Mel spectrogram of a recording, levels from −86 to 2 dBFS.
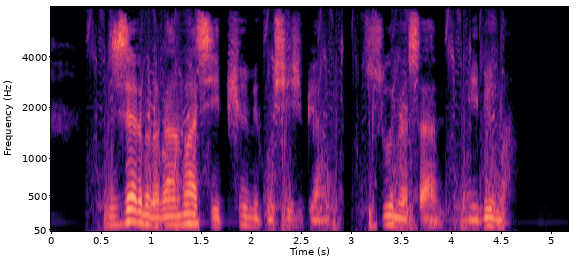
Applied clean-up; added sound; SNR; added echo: neural separator model SepFormer DNS4.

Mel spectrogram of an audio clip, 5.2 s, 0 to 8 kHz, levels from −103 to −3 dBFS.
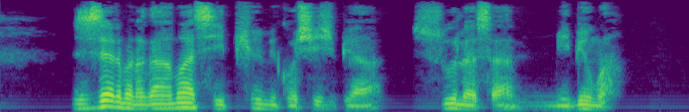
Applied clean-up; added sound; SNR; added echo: none; none; none; none.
